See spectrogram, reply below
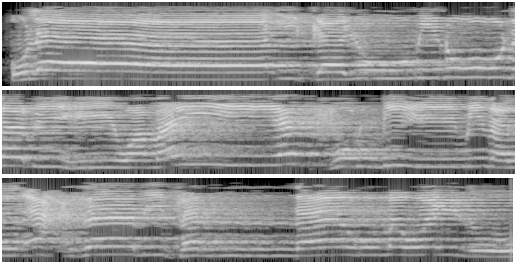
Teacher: قالون بتوسط المنفصل والغنة، واندرج معه من اندرج.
